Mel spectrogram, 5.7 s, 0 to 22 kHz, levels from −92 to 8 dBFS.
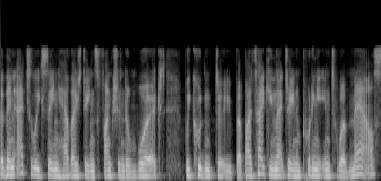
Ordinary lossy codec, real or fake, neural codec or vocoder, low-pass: Opus, 64 kbps; real; none; 7.2 kHz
